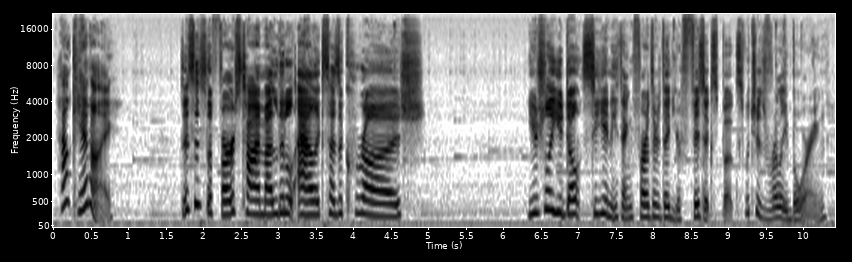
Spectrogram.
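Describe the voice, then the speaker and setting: A woman's voice: on the high side, animated, moderate pace, fairly bright tone, faint music behind. A woman voicing a teasing, playful young librarian who is an old friend of the hero, read from a visual novel. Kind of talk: reading a visual novel aloud.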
